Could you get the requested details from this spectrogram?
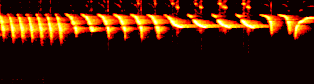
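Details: Timbrado canary singing for training: rapid series of descending chirps that gradually slows into spaced, slurred downward whistles, ending with a short rising note.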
